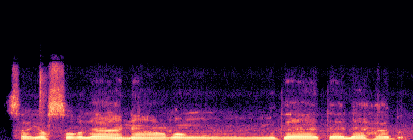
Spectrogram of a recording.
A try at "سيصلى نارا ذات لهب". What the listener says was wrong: Don't do qalqala where it doesn't belong. You say sayasla, right? So here we say sayasla naran ذات لهب.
